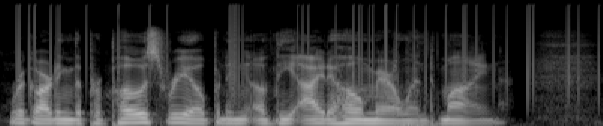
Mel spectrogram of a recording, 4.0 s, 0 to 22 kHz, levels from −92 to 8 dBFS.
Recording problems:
high frequencies cut off; noticeable; nothing above 8 kHz
crackle, like an old record; faint; 20 dB below the speech
hiss; very faint; throughout; 25 dB below the speech

